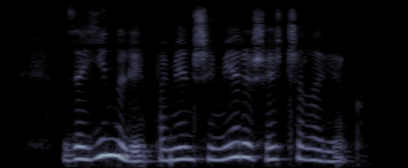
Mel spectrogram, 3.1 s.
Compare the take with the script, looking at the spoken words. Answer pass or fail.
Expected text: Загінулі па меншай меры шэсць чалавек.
pass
